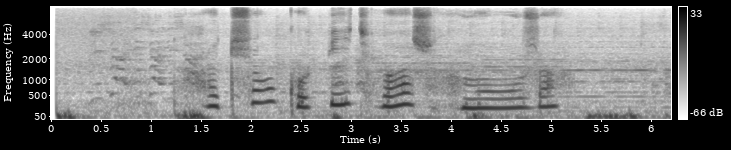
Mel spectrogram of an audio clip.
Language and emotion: Russian, sad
